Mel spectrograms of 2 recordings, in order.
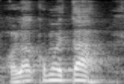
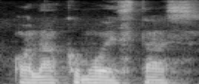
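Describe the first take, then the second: First: It is said in a regional accent, S dropped. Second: It is said in standard Spanish, S fully pronounced.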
